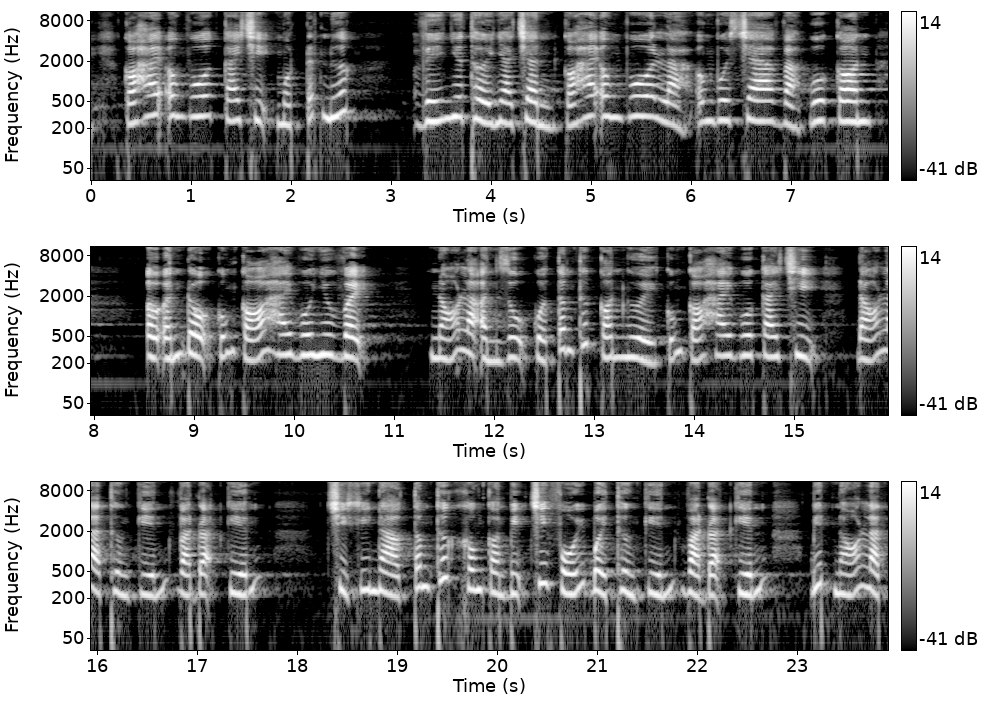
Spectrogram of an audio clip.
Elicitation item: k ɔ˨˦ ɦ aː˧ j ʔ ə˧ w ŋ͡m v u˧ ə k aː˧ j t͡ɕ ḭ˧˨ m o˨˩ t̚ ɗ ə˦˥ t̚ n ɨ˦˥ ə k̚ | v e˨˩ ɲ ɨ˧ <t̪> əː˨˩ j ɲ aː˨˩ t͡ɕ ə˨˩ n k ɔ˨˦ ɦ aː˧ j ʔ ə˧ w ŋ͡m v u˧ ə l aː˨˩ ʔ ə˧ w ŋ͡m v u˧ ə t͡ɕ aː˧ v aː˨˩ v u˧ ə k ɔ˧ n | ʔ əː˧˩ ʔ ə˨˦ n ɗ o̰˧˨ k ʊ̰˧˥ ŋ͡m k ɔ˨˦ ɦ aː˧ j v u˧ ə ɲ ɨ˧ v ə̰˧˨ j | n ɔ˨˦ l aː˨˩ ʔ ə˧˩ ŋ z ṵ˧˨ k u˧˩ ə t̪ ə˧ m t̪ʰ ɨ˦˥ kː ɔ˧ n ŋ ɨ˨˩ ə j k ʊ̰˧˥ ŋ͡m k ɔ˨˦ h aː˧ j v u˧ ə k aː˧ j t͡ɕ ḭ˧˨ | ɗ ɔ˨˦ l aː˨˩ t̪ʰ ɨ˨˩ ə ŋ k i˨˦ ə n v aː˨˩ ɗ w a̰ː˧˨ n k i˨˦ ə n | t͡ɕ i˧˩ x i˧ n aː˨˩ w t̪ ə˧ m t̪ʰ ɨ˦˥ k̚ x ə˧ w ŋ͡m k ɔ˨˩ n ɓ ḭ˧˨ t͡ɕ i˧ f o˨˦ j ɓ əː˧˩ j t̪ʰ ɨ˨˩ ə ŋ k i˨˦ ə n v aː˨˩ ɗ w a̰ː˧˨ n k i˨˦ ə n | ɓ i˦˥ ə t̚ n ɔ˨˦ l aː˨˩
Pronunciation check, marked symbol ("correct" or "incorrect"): incorrect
